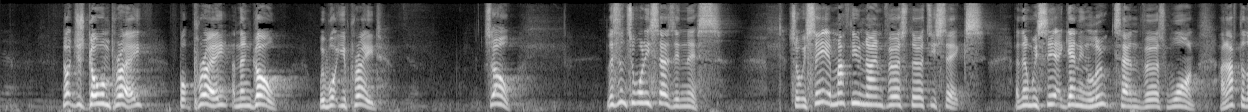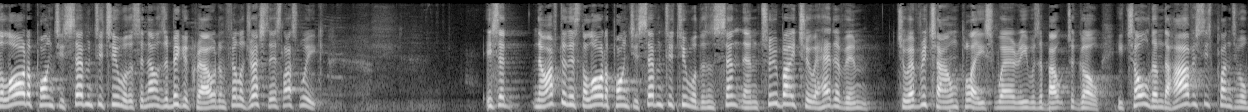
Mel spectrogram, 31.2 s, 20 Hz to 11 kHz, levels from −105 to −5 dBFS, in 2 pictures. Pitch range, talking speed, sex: 190-250 Hz, 185 wpm, male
